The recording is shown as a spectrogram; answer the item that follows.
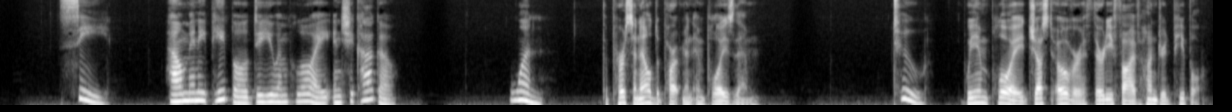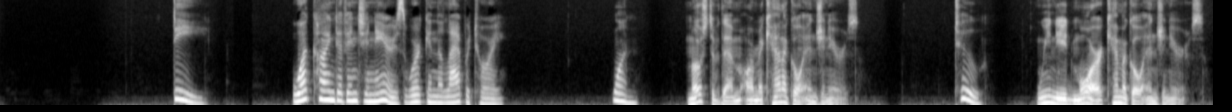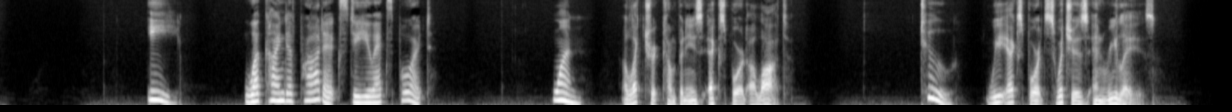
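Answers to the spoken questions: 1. 2: We employ just over 3,500 people.
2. 1: Most of them are mechanical engineers.
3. 2: We export switches and relays.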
